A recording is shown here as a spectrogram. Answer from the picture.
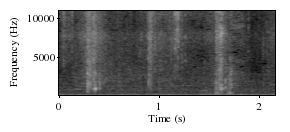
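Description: Footsteps crunching on a layer of dry fallen leaves, a few sharp steps with the loudest near the end, over a steady low rumble.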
